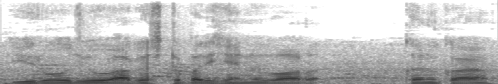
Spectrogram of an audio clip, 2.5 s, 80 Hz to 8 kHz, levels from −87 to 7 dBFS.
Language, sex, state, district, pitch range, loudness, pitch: Telugu, male, Andhra Pradesh, Srikakulam, 105-110 Hz, -18 LUFS, 110 Hz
